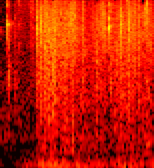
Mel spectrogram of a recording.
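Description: Gunfire in Splitgate, a sharp burst of shots with booming low thuds that follows a brief quieter lead-in, loud and close.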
